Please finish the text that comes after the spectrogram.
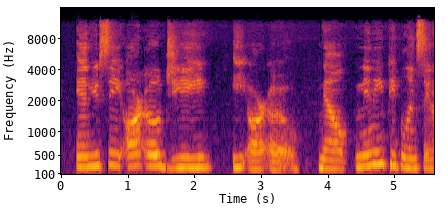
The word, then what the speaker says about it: Rogero: anya the sanchez of my grandfather's name was accented on the first syllable and you see r-o-g-e-r-o now many people in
